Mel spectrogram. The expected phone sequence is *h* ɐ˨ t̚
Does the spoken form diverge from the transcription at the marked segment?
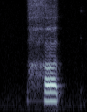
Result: no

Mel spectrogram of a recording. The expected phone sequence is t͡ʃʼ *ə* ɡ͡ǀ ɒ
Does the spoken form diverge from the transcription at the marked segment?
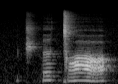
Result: no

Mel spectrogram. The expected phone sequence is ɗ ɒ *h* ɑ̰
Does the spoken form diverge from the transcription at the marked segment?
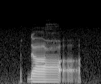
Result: yes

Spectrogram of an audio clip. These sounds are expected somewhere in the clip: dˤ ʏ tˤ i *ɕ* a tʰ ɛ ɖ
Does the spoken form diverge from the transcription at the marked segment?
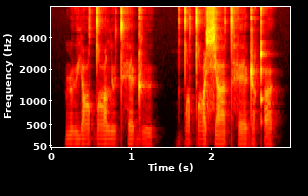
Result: no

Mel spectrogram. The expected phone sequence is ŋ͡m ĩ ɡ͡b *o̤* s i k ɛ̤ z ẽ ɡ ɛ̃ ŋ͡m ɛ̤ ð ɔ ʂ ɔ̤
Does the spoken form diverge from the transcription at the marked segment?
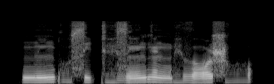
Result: yes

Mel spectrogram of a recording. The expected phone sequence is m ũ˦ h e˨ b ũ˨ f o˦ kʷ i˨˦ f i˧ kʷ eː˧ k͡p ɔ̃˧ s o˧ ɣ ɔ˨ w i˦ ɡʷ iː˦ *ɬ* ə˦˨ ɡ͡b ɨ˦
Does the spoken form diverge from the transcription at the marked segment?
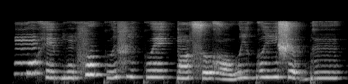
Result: yes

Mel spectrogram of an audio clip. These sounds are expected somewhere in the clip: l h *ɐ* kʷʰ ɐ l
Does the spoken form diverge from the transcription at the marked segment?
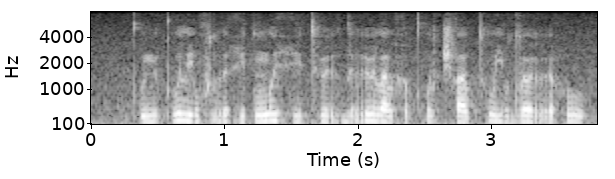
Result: no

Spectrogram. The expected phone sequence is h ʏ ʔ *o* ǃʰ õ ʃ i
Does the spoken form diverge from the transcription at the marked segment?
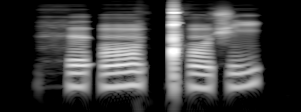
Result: yes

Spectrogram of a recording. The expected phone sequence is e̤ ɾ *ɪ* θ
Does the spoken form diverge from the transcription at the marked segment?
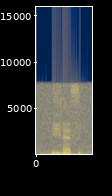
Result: yes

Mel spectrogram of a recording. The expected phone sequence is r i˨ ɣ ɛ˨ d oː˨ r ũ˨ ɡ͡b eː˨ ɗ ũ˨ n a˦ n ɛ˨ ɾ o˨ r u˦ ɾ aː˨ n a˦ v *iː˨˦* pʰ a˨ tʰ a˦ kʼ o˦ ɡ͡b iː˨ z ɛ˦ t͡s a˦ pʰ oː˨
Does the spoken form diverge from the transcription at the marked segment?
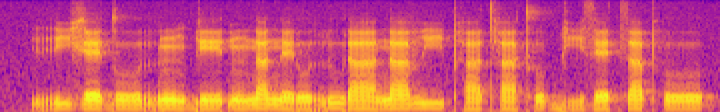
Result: yes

